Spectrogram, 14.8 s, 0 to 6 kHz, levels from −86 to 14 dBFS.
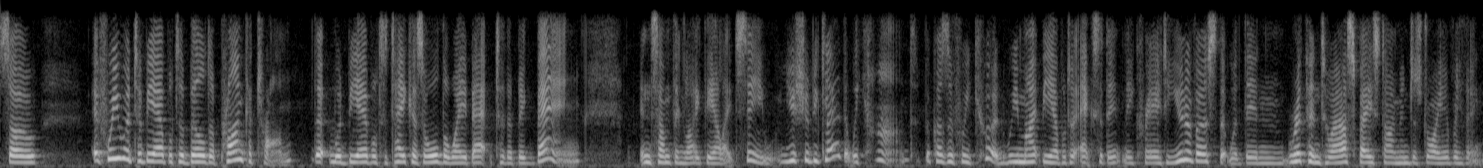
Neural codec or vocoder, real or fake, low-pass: none; real; 5.4 kHz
